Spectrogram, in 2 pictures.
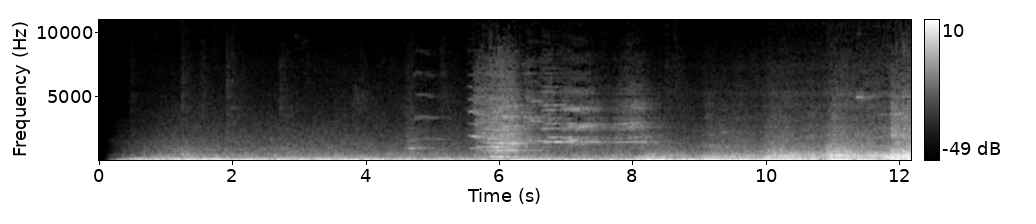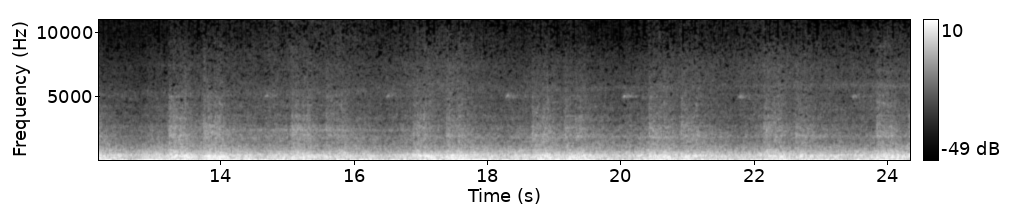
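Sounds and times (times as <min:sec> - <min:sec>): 
subway train: 0:00.1 - 0:24.3.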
